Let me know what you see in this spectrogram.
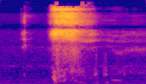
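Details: Person who is tired and sick sneezing: a short intake of breath followed by one sharp, hissing sneeze.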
